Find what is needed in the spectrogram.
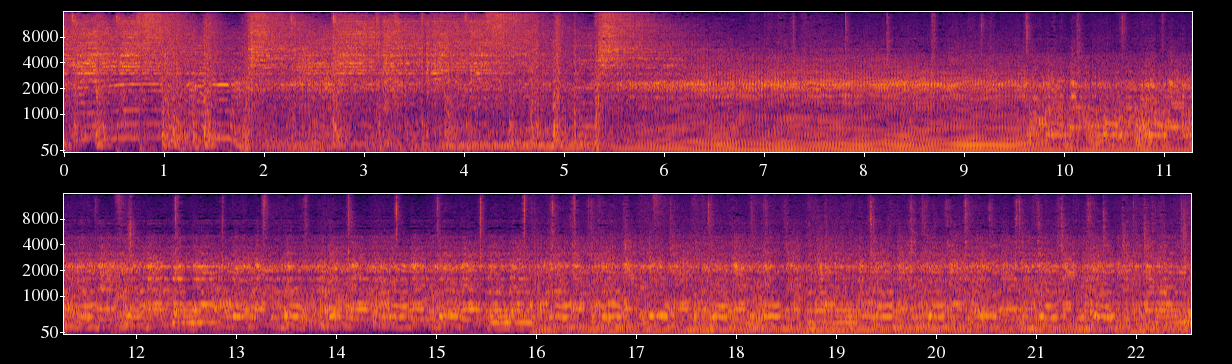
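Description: Live instrumental rock played on electric guitar, bass guitar and drum kit. Cymbal-heavy drumming fills the first five seconds. The drums then thin out while long low notes are held, and about twelve seconds in a repeating riff starts with regular drum hits.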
